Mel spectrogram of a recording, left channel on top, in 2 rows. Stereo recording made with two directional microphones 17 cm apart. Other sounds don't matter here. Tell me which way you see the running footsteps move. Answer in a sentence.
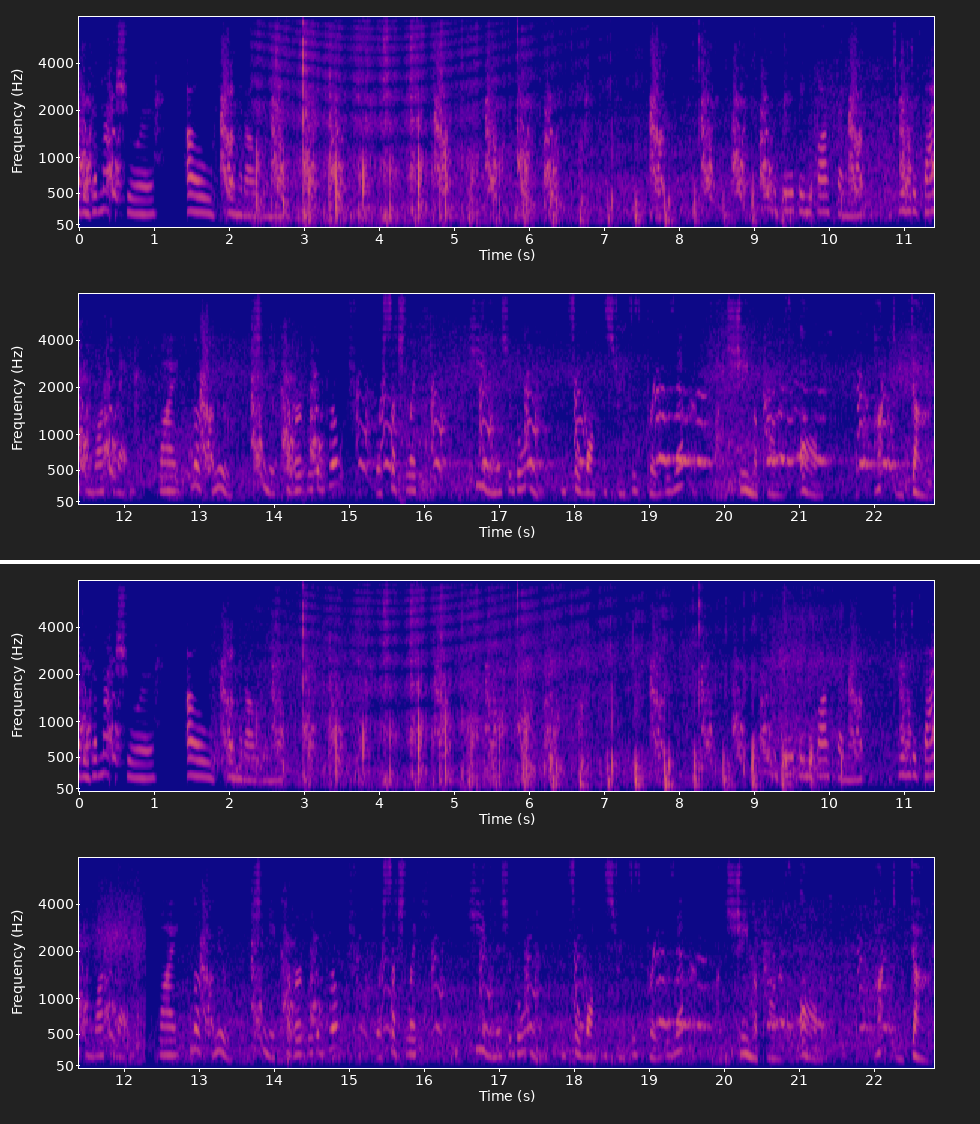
You can hear the running footsteps move from left to right.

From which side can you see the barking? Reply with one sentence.
In this clip you hear the barking on the left.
